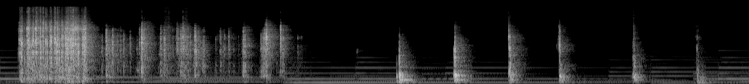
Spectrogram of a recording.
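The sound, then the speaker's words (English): A tarot deck is riffled in a quick burst of crisp flutter during a tarot reading, the last of four shuffles, followed by a run of rapid taps, then about six slower, evenly spaced soft thuds as the cards are squared and set down. “And the last shuffle.”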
